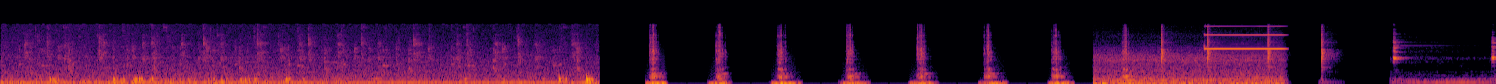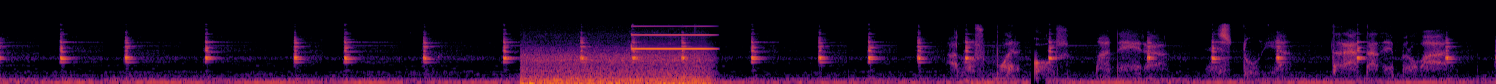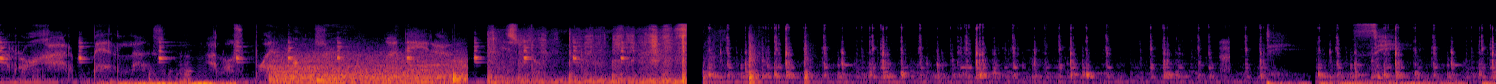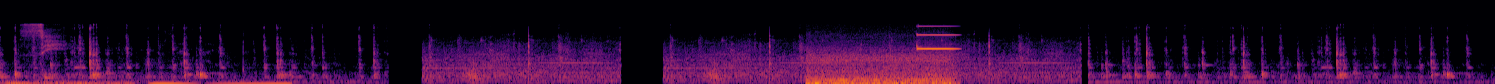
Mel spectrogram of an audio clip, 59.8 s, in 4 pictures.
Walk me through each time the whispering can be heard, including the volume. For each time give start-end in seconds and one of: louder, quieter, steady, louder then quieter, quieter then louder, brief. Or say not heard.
24.4-35.4 steady
42.1-47.5 louder then quieter.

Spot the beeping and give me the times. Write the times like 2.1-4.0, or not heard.
10.9-12.9, 20.1-22.1, 52.9-54.5.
